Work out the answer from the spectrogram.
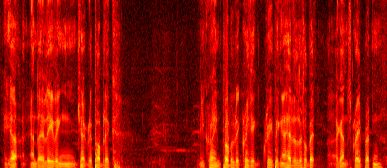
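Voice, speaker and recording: A man's voice: lowish voice, fairly even intonation, normal speed, mellow. A man doing live sports commentary and off-the-cuff chat in a hesitant, rambling way, often repeating words.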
